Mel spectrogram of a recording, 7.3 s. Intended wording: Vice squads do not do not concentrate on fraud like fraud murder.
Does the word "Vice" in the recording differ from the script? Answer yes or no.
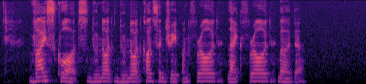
no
